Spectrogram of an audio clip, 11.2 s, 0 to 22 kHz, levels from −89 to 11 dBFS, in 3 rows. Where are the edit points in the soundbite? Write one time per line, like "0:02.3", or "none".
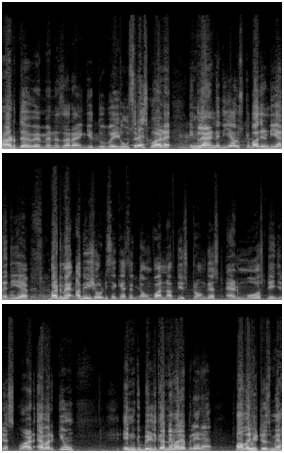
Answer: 0:01.6

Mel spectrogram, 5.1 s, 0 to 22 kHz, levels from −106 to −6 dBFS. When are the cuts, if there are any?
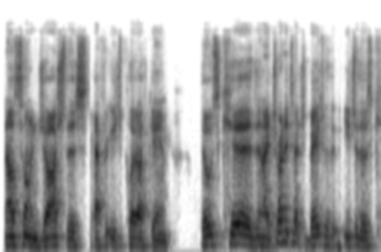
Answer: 0:01.2

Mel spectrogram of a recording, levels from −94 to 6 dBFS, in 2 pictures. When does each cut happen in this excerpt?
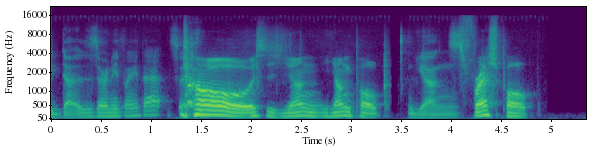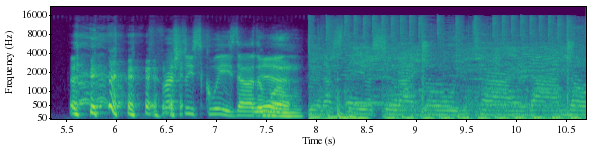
0:07.9

